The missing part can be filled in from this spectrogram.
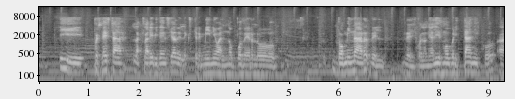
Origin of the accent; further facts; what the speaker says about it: Mexico; nosotros como mexicanos tenemos nuestra raíz española, aunque la renegamos, porque es parte de este colonialismo interno, buscar un enemigo en común, y tenemos la parte indígena.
